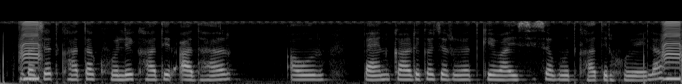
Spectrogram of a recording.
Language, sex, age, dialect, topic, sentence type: Bhojpuri, female, 18-24, Western, banking, statement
